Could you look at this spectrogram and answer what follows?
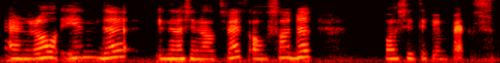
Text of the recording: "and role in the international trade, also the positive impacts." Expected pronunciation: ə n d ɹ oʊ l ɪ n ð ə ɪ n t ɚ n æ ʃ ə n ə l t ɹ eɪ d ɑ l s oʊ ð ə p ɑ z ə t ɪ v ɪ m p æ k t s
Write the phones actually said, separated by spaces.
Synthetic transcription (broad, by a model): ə n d ɹ oʊ l ɪ n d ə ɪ n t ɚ n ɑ s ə n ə l t ɹ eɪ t ɑ l s oʊ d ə p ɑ s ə t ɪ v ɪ m p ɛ k t s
